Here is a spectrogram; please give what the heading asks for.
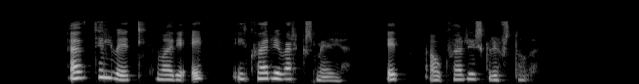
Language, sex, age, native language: Icelandic, female, 30-39, Icelandic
